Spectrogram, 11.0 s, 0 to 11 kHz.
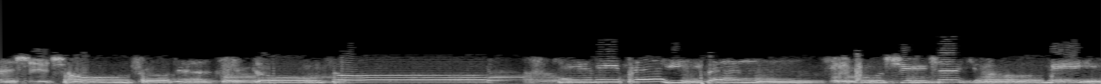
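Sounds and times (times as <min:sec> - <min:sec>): man singing over telephone: 0:00.0 - 0:11.0
piano accompaniment: 0:00.0 - 0:11.0.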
